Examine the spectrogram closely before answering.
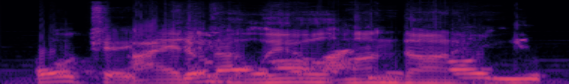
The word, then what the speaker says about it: Khalil Andani: My name is going to be mispronounced. I should correct it, right? Okay. I don't Khalil Andani. Khalil Andani.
